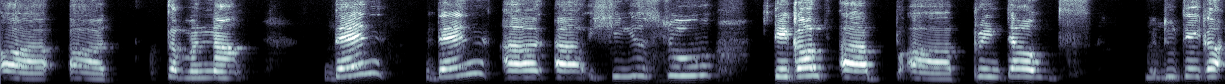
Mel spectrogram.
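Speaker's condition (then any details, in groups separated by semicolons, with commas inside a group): Cerebral palsy; could not talk in early childhood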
